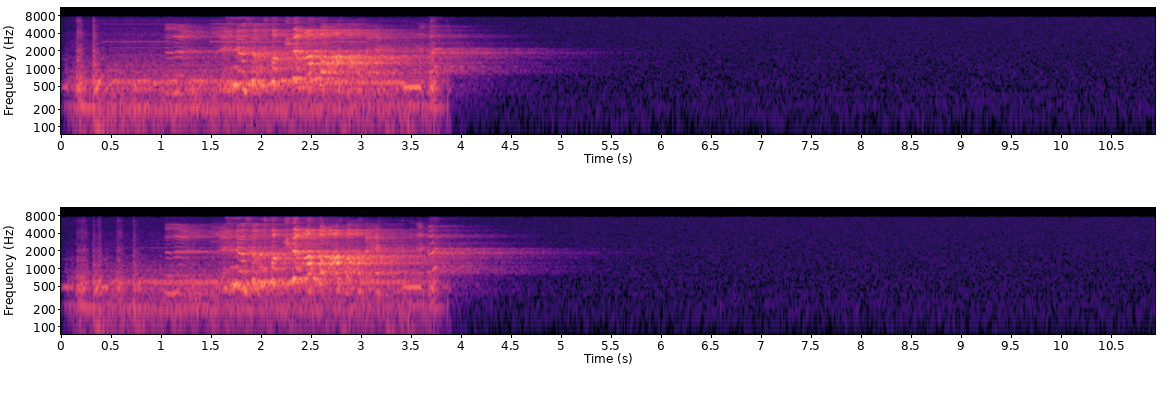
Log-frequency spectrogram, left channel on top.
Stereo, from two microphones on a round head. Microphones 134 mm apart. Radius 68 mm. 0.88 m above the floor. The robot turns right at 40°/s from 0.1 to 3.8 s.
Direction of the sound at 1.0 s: 15° left (ahead or behind).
